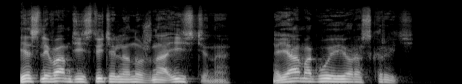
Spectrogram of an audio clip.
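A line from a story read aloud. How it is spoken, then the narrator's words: Soft prophet's voice. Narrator (Russian): мягко сказал пророк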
